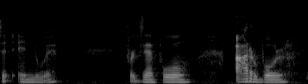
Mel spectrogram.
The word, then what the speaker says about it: árbol: For example, árbol in Spanish would be like the stress is at the front of the word.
